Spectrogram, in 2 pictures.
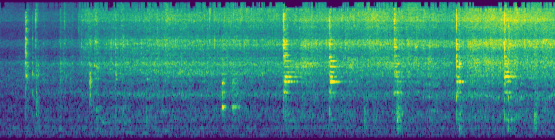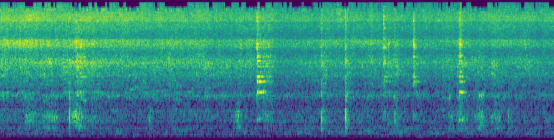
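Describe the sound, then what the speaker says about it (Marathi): Onion and tomato fry and get stirred in a pan for chicken sukka, with a steady sizzle broken by frequent scraping stirs of the spoon. The sound stays close and fairly even throughout. "कांद्याला थोडा ब्राऊन होऊन देऊया. कांदा आपला थोडा ब्राऊन झाला, त्याच्यामध्ये टमाटर टाकूया."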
